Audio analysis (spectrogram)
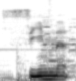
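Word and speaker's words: Xena: Muy bien, vamos a empezar con esta gran, gran lista, con uno de mis favoritos, Sina, princesa guerrera. Y Sina, aunque suene así, lleva X.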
